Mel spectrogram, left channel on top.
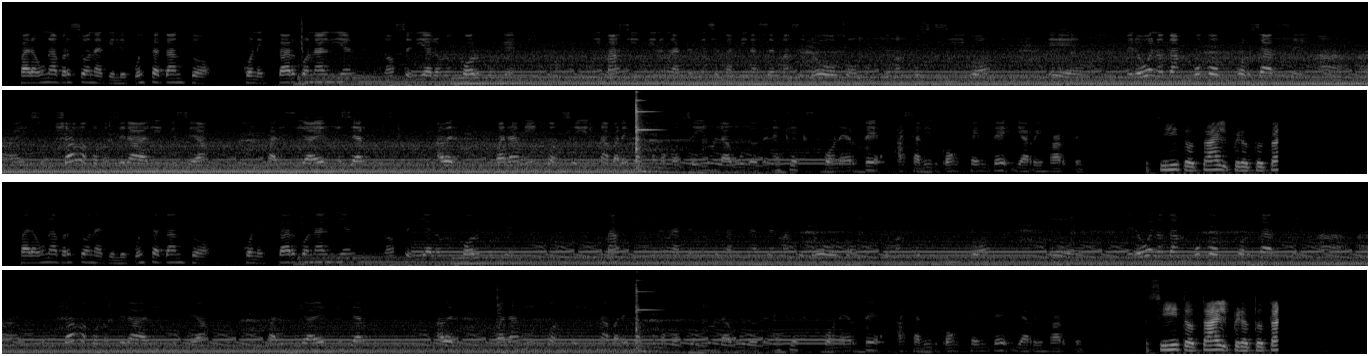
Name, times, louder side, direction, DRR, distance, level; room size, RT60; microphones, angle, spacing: voice 1, 0.2-2.1 2.4-5.4 5.9-15.7 16.3-17.4 18.0-18.3 18.6-24.5, left 4 dB, 75° left, 6.9 m, -47 dB
Microwave oven, 2.8-21.6, left 5 dB, 45° left, 0.4 m, -45 dB
sound 1, 4.1-22.1, right 3 dB, 20° right, 1.2 m, -51 dB
sound 2, 7.5-23.4, left 1 dB, 25° left, 7.6 m, -60 dB
voice 2, 25.1-26.4, right 5 dB, 70° right, 1.4 m, -37 dB
head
